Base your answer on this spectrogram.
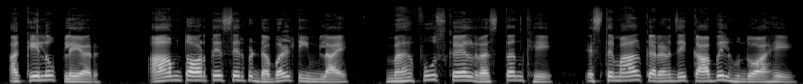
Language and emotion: Sindhi, neutral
